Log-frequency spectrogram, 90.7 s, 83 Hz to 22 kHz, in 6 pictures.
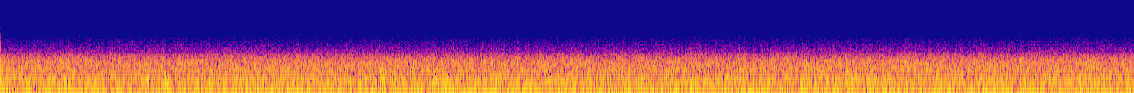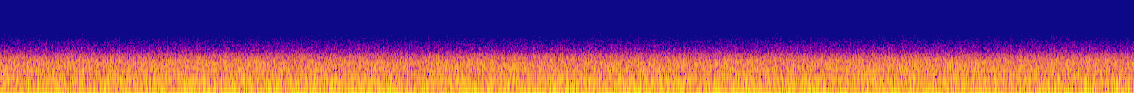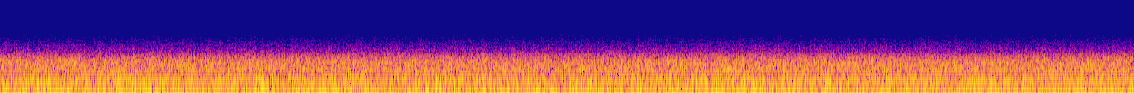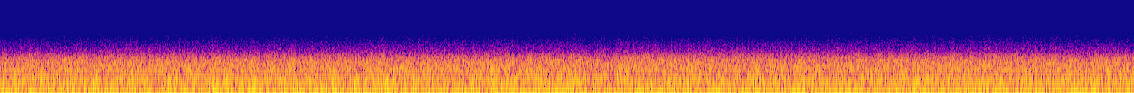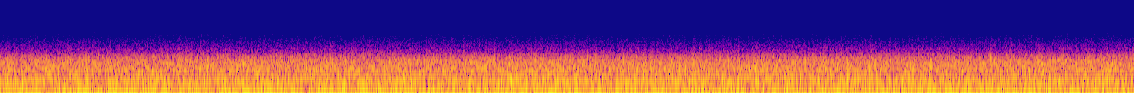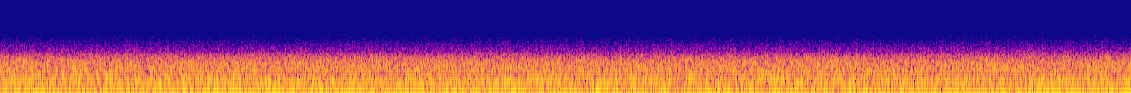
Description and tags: Computer Generated Wind
This is the sound of wind as generated by my NaturalNoiseGen program. NaturalNoiseGen uses several timed generators to produce complex natural noises. In this case, 80 low-frequency generators were used.
computer-generated, constant, wind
